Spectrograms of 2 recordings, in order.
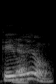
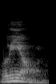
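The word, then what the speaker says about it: León: Yeah, De Leon. Is that how you say his name? No, Leon. Leon, So, okay. not De Leon.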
